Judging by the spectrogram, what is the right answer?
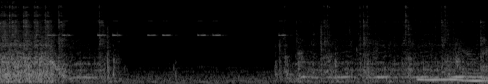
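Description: Sewing machine stitching a straight seam on a Halloween tote bag: a fast, even mechanical whir with rhythmic needle clatter, close by, steady and continuous through a short run.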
